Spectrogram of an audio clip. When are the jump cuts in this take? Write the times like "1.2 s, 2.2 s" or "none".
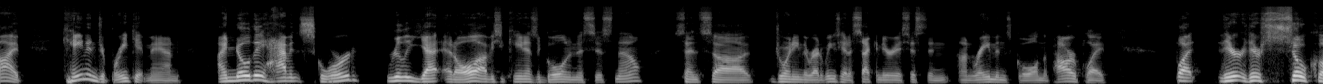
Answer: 12.1 s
